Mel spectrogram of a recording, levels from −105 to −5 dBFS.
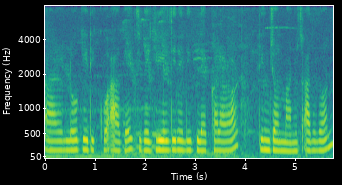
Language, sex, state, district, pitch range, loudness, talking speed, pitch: Chakma, female, Tripura, Dhalai, 180-190 Hz, -16 LUFS, 155 wpm, 185 Hz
